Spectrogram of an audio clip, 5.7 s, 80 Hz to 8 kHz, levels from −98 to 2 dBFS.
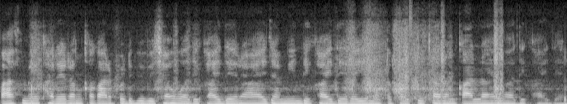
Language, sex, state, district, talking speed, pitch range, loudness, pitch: Hindi, female, Bihar, Vaishali, 335 wpm, 155-165 Hz, -17 LUFS, 165 Hz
